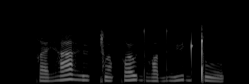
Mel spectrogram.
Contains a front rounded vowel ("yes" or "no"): yes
